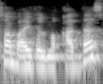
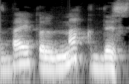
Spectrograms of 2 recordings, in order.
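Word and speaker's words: بیت المقدس: طرف بعت المقدس بود ان بعض بعت المقدس مه ا غلط بيتت المقدس تلفظ درست ا قسم خوب تر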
